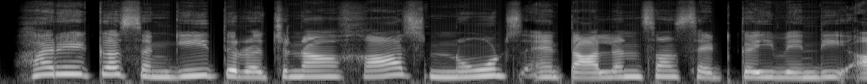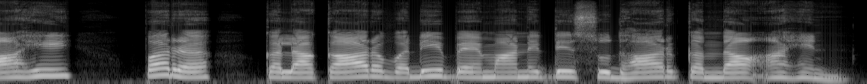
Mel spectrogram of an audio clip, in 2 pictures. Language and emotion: Sindhi, neutral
